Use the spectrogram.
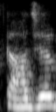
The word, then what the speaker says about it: Kajal: last name because I don't know how to spell that it's gajeel okay because kedge it's like my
